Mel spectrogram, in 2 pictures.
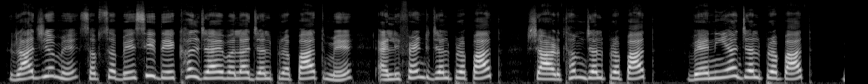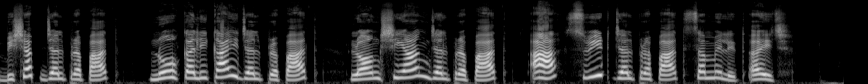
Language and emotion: Maithili, neutral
